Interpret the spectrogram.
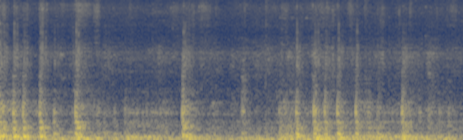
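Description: Passenger train running, heard from inside the carriage: a steady low rumble with irregular knocks and clatter.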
